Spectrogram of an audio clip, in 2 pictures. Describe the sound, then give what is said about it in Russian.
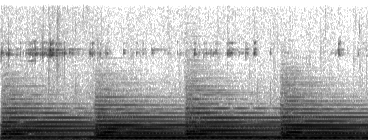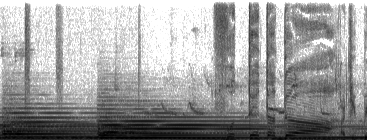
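Two large bass church bells, rung by a bell-ringer pressing pedals with the right foot, toll in a steady, slow rhythm, about six strikes roughly every second and a half over a deep sustained hum, with brief voices near the end. “На них, на эти педали, звонарь нажимает правой ногой.”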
